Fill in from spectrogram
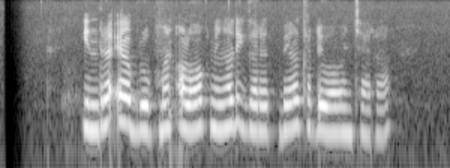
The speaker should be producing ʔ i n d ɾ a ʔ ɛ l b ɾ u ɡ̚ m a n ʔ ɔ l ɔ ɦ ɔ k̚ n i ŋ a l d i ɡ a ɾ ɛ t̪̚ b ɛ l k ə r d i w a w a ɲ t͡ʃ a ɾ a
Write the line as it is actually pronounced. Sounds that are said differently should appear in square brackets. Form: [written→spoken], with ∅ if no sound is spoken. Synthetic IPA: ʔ i n d ɾ a ʔ ɛ l b ɾ u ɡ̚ m a n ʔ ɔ l ɔ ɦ ɔ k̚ n i ŋ a l d i ɡ a ɾ ɛ t̪̚ b ɛ l k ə r d i w a w a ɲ t͡ʃ a ɾ a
